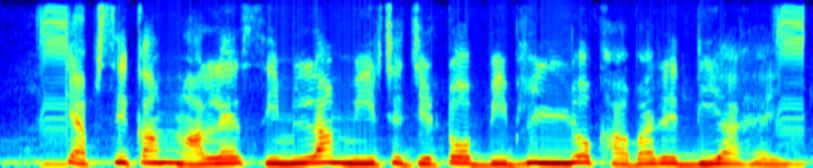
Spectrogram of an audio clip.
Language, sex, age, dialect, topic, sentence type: Bengali, female, 18-24, Jharkhandi, agriculture, statement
